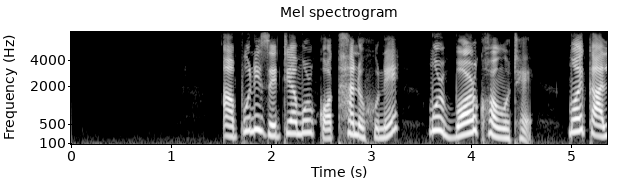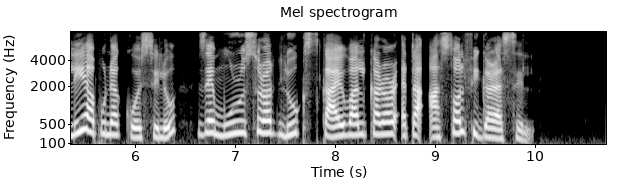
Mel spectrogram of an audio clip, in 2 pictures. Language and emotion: Assamese, angry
